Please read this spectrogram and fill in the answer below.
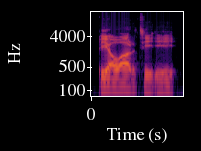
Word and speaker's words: porte: The door in French is la porte, P-O-R-T-E. And this R kind of goes a bit in the throat in French. You can hear that. La porte. La porte. Like portul, no? And this is a feminine word.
